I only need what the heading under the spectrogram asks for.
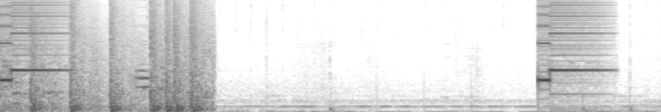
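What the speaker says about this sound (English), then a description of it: "the doorbell ringing like crazy, again" A doorbell chimes over and over in rapid bursts, loud and close, then stops for a few seconds before ringing again.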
